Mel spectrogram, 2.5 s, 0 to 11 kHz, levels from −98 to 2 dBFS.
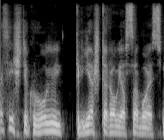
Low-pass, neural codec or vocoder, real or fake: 9.9 kHz; codec, 16 kHz in and 24 kHz out, 1.1 kbps, FireRedTTS-2 codec; fake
